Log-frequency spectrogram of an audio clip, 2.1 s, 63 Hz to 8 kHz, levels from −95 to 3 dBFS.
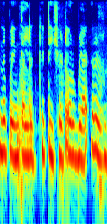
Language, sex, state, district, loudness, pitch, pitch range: Hindi, female, Bihar, Gaya, -12 LUFS, 275 Hz, 265-295 Hz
